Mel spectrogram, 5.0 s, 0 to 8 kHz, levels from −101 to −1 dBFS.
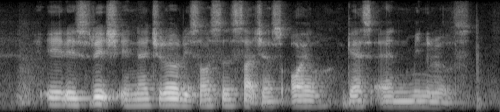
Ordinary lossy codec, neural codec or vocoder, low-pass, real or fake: none; none; none; real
